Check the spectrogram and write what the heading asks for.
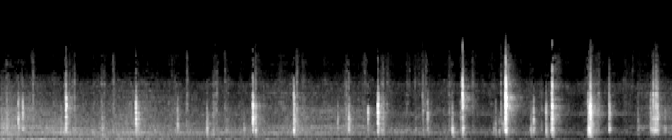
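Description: Irregular light metallic clicks and taps of a socket and tools being fitted and handled on a rusty rear-suspension bolt, while the low hum of an air compressor dies away over the first second or two.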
